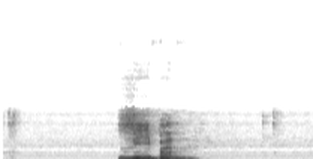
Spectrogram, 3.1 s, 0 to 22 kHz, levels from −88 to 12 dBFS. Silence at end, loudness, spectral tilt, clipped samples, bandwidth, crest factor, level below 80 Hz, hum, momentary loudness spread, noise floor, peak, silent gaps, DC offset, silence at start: 1.2 s; -21 LUFS; -5.5 dB/octave; under 0.1%; 7.4 kHz; 22 dB; -56 dBFS; 50 Hz at -45 dBFS; 13 LU; -70 dBFS; -4 dBFS; none; under 0.1%; 1.2 s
